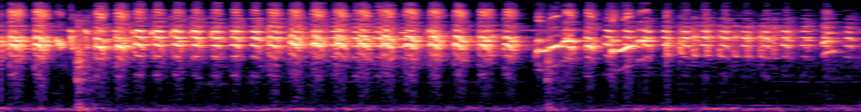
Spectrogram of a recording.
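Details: Madura long-tailed shrike singing as a tutor for other songbirds: a fast, continuous high-pitched chattering trill with two sharp clicks, over a constant low background hum.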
